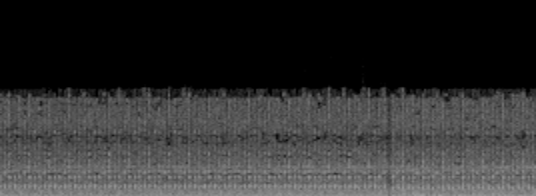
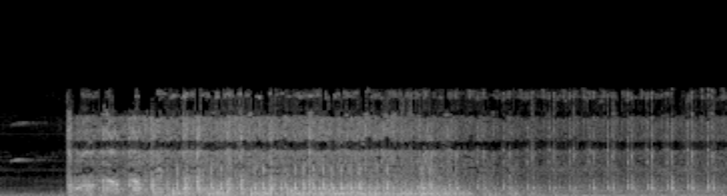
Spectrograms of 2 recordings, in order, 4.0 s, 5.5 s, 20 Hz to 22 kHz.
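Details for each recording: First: Renault Duster 110 PS diesel idling after replacing faulty injectors 1 and 2: steady even diesel clatter with no misses or stumbles; misfire fixed. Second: Renault Duster 110 PS diesel before injector replacement: cranks and catches, then runs with uneven lumpy clatter and stumbling beats; misfire from faulty injectors on cylinders 1 and 2.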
